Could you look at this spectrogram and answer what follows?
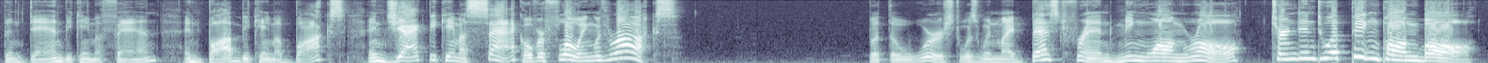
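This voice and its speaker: A man narrating a rhyming children's story as its author, in a dramatic, deliberate storyteller's manner. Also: fairly high pitch, animated, fairly bright tone. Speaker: author reading own book.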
